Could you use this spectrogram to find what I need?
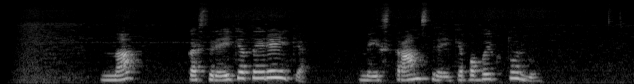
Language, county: Lithuanian, Marijampolė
